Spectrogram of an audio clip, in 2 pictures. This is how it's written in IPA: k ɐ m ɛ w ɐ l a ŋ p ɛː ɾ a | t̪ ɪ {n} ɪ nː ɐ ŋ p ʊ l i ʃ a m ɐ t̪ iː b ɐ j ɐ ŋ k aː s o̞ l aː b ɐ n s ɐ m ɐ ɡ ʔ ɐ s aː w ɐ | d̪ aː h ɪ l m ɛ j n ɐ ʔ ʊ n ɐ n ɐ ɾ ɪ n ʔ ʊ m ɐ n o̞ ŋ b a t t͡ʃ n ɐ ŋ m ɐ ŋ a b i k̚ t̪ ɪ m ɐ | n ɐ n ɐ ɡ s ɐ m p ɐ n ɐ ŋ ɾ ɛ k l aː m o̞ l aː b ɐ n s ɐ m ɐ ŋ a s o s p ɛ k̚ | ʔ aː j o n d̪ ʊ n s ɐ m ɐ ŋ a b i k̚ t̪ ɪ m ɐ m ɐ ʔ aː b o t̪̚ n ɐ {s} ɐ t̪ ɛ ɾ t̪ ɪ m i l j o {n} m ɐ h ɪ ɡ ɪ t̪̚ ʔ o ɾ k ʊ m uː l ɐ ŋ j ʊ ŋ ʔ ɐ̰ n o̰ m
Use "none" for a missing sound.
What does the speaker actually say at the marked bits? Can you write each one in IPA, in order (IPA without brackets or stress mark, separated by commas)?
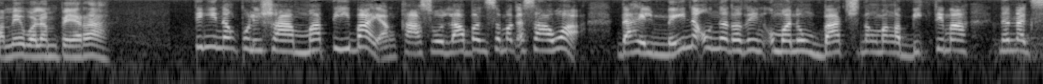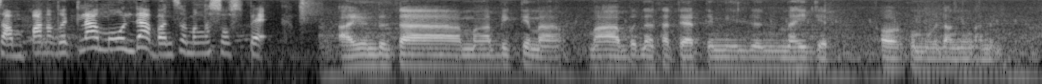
ŋ, s, n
